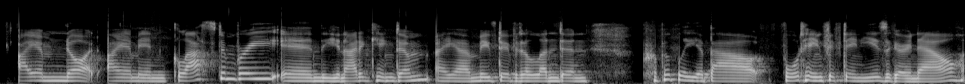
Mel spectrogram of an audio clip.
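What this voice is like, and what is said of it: Slight Australian accent. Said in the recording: “I love that accent. I can pick up a bit of Aussie there”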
